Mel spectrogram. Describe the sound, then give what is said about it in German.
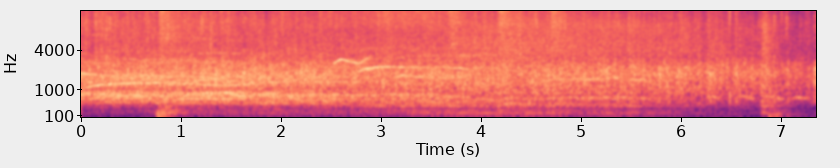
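A crowd gives loud applause for the favourites, steadily for several seconds, a dense wash of clapping that stays loud throughout, with a couple of faint whistles rising above it. “Wir können das ja immer gut probieren, also A, gibt mal richtig luten Applaus für die Favoriten, so ja.”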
